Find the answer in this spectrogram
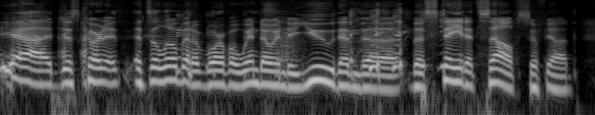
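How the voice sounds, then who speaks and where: Over noticeable background noise, a man talks at a moderate pace with hardly any pauses, his fairly high pitch moving in ordinary ways and his loudness very even. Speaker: podcaster. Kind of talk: casual chat.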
